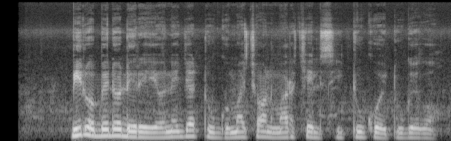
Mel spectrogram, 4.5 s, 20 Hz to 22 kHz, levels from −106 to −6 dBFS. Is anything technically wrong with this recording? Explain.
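No, nothing in this speech recording points to a technical fault. There are no interruptions, distortion or other problems anywhere in the clip.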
